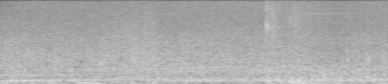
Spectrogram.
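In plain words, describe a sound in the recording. A boat engine roars as the boat speeds across water.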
